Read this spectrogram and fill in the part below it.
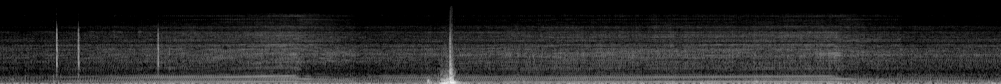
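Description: A motorcycle engine revs up through the gears as it speeds away.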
